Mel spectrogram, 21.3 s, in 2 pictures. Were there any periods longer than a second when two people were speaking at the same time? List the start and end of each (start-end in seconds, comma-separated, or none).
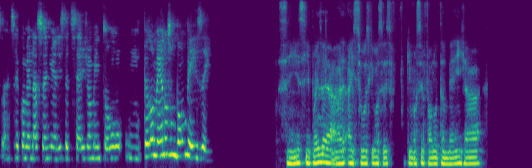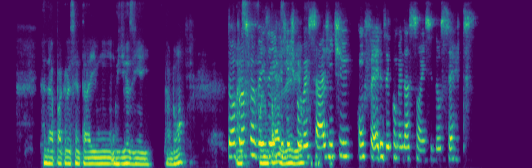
15.3-16.7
